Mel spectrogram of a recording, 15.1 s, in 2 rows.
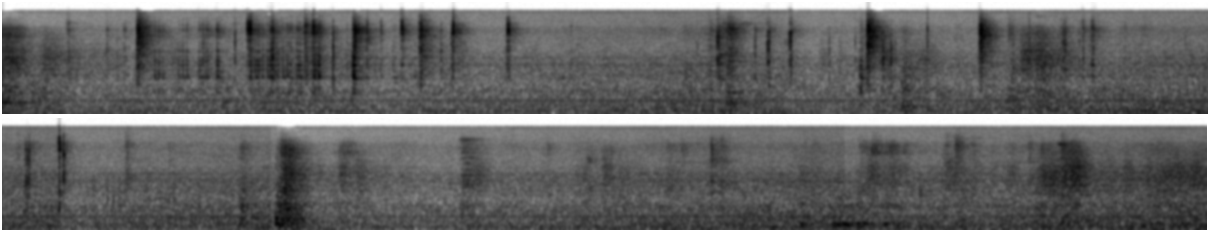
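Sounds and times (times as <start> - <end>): clicks and knocks: 0.0 - 10.6
steady mechanical hum: 0.0 - 15.0.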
